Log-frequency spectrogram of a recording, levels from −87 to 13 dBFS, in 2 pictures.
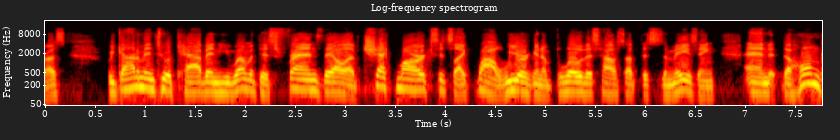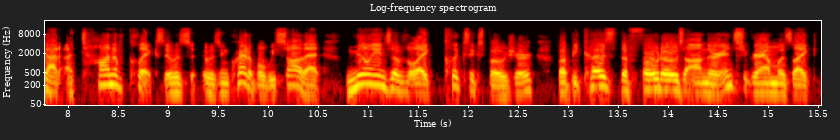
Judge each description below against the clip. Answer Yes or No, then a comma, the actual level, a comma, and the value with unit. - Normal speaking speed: No, fast, 235 wpm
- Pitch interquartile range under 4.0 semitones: No, average, 5.2 semitones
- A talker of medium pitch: No, low, 130 Hz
